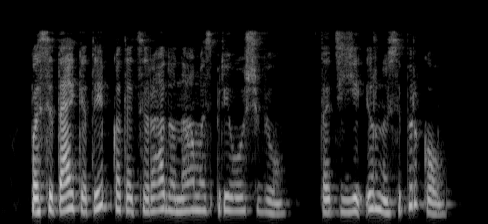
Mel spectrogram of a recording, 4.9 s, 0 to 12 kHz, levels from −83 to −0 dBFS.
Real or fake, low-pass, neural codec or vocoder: fake; 7.2 kHz; codec, 16 kHz, 16 kbps, FreqCodec, larger model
